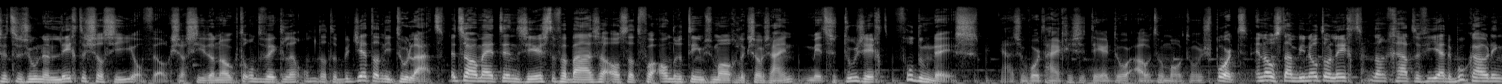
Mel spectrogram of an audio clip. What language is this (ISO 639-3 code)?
nld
